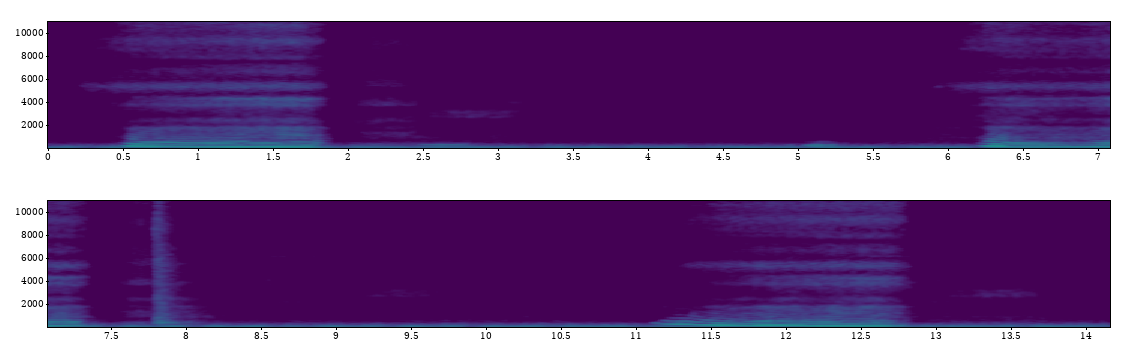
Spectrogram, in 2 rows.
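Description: Three loud, tonal snores about every five seconds, around 12 breaths a minute, against a low steady room hum.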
